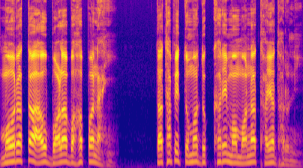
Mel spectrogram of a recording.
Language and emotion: Odia, neutral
